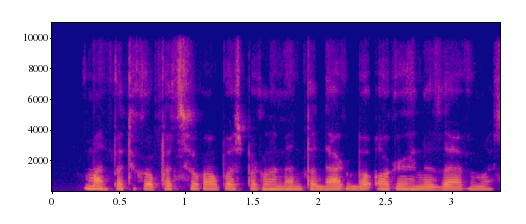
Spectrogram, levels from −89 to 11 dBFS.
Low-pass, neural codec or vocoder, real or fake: 9.9 kHz; vocoder, 22.05 kHz, 80 mel bands, WaveNeXt; fake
